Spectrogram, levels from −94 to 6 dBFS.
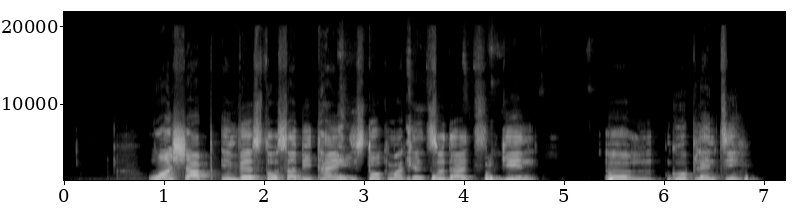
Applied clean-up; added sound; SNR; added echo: neural mask model Resemble Enhance denoiser.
